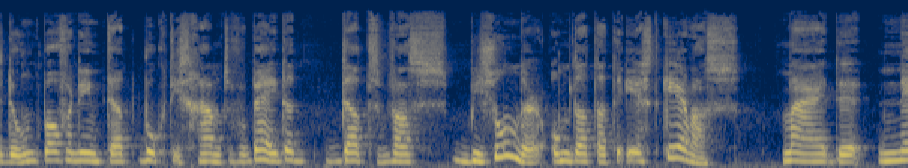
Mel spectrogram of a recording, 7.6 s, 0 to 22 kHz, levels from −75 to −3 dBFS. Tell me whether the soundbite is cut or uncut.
uncut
